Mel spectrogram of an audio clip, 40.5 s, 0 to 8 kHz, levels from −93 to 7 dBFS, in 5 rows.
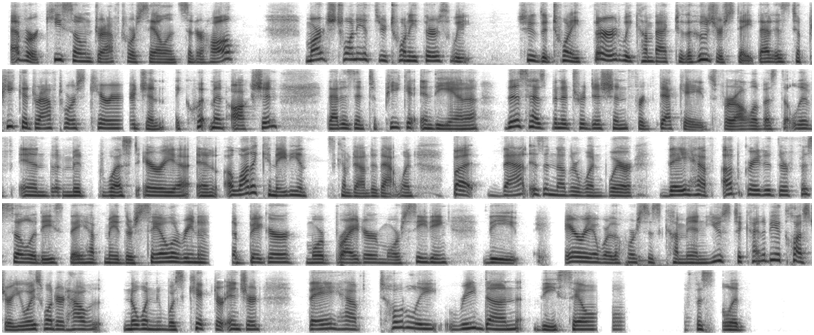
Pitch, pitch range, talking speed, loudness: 185 Hz, 165-210 Hz, 175 wpm, -16 LUFS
